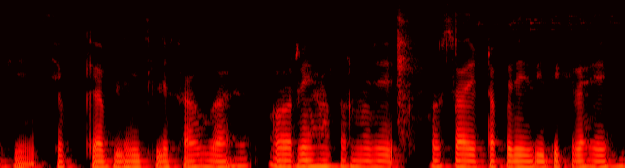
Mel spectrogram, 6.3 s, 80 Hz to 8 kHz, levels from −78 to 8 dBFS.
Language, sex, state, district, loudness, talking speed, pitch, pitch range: Hindi, male, Chhattisgarh, Rajnandgaon, -39 LUFS, 165 wpm, 105 Hz, 105-110 Hz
